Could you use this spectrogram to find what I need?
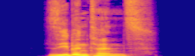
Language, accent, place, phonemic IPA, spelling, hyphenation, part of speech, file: German, Germany, Berlin, /ˈziːbn̩təns/, siebentens, sie‧ben‧tens, adverb, De-siebentens.ogg
- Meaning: seventhly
